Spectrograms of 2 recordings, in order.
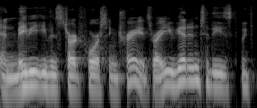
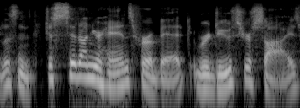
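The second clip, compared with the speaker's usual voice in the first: plain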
